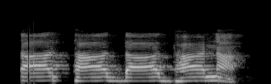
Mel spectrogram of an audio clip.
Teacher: जब हम ता परिवार के सदस्यों का उच्चारण करते हैं तो आपकी जीभ जो है दातों को टच करती है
